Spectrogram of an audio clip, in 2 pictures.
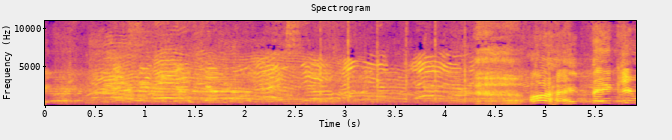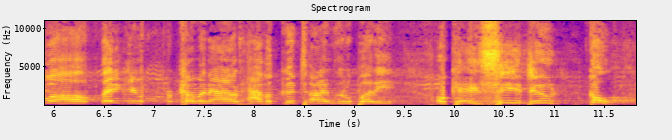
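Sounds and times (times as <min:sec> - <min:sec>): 
crowd of children yelling their first names together: 0:00.4 - 0:04.9
speech: 0:04.3 - 0:11.7.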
